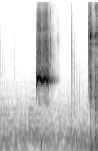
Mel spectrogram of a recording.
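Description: A short, bright whistle blast sounds in the video game Quasimorph, followed after a pause by a second softer, breathy burst over a quiet low hum.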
